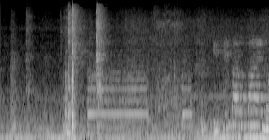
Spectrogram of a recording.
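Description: Train brakes squeal as the train comes to a stop.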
